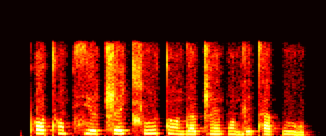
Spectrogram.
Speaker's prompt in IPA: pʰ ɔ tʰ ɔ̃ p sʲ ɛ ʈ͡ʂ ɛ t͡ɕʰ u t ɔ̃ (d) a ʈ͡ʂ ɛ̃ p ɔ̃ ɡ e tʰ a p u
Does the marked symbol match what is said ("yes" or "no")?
yes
